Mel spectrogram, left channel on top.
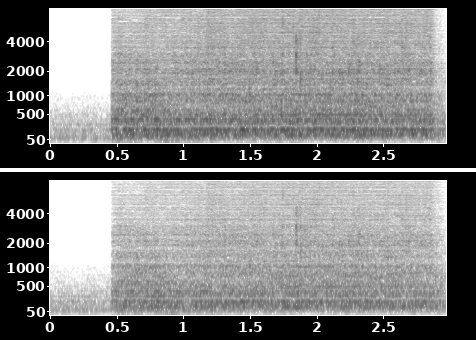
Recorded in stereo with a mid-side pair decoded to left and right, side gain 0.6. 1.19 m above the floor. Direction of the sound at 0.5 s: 50° left.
